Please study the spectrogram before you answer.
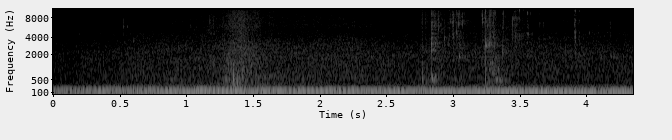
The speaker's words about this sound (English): if I throw coins into the body of water below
